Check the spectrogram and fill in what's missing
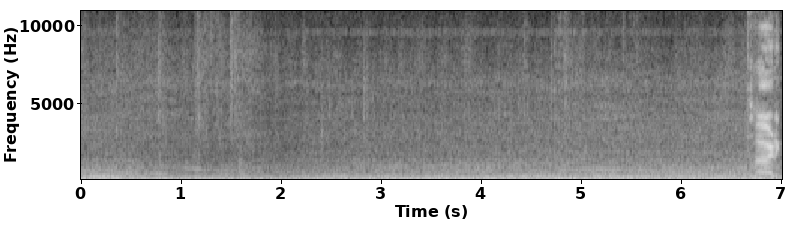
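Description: Tata Tiago hatchback engine pulling steadily through the gears, a continuous low drone and road rumble heard from inside the cabin, with a brief rise in noise near the end.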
